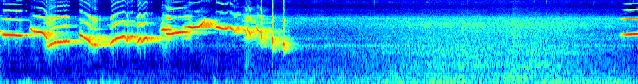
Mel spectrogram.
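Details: Wild oriental magpie-robin singing loudly for about three seconds: rich, rapid whistled phrases that slur up and down, with sharp rising and falling notes. Quiet background follows.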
